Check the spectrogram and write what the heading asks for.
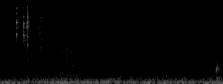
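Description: Quiet low hum with a few faint clicks just after the start.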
